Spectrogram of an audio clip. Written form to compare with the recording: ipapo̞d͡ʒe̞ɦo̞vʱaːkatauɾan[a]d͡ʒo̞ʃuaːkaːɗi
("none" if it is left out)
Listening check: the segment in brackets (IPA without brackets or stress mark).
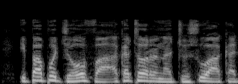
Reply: a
